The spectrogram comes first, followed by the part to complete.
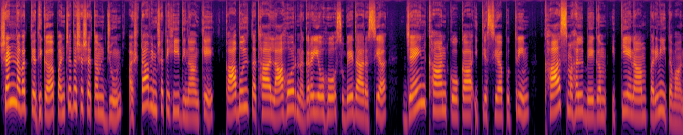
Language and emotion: Sanskrit, neutral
